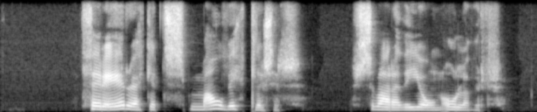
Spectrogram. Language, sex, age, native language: Icelandic, female, 30-39, Icelandic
